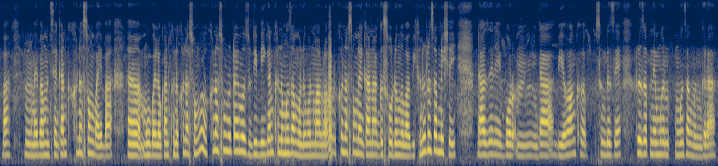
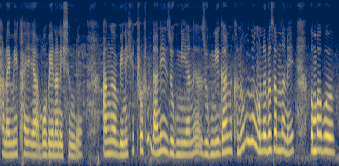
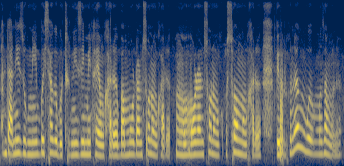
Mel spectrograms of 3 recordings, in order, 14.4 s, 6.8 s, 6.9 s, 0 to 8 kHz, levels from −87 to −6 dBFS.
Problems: constant background noise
